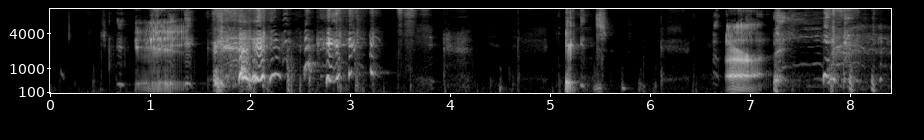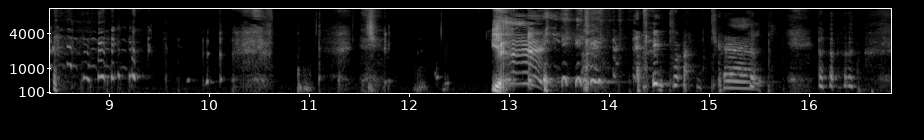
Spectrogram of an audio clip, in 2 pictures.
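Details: Girl deliberately burping the alphabet and counting: long voiced belches shaped into letters and numbers, broken up by giggling and laughter.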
